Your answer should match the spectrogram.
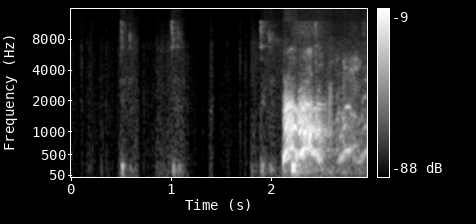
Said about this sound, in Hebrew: וואלה, זה כלב, זה חטף, גנב, נכנס לבית לא שלו, עשה בלגן, לקח.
